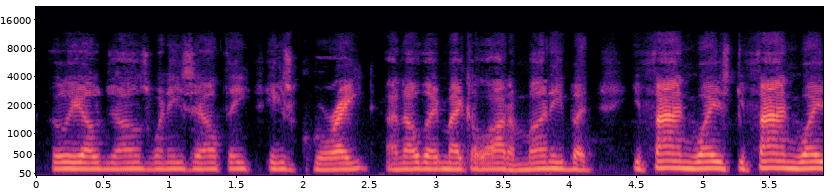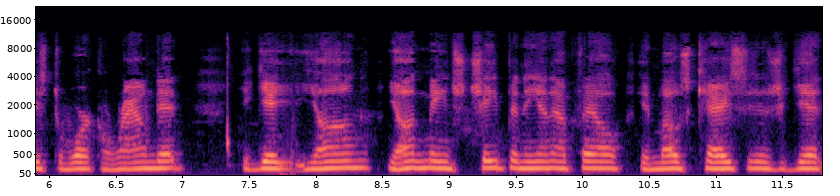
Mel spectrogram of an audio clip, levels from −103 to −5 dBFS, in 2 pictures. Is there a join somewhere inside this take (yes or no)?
yes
